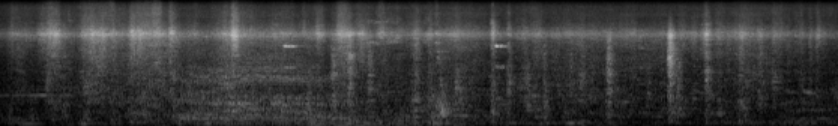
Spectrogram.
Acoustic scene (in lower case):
elevator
